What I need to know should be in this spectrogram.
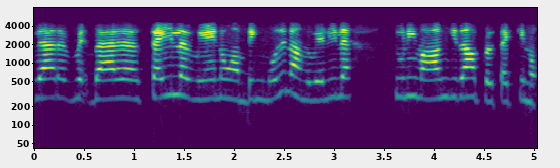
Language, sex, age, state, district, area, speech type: Tamil, female, 45-60, Tamil Nadu, Cuddalore, rural, conversation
